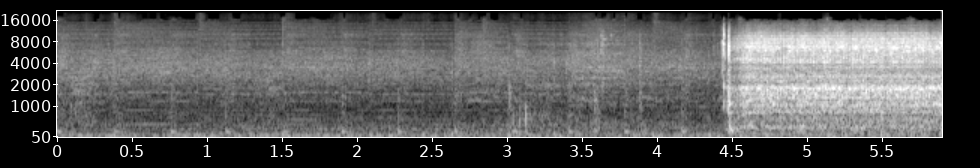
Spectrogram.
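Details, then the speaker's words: Circa 1989 Evinrude 150hp two-stroke outboard, hard-start complaint, after cleaning rusted battery terminals: sluggish labored cranking about four beats a second, better than before but still weak; repairer suspects solenoid needs replacing. "um it's better still weaker I kind of think feel like it's like got a solenoid you know issue probably needs a stronger solenoid"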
